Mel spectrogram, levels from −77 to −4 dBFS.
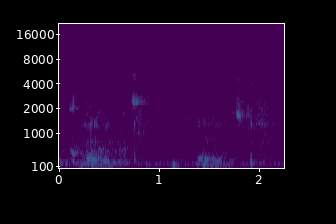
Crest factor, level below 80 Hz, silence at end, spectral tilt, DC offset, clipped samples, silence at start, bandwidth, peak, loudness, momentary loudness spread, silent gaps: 20 dB; under -90 dBFS; 0 s; -4 dB/octave; under 0.1%; under 0.1%; 0 s; 19.5 kHz; -42 dBFS; -61 LUFS; 5 LU; none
